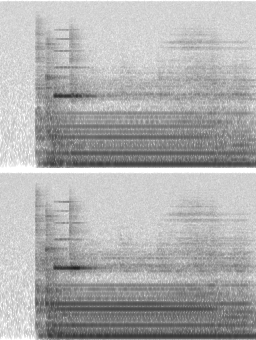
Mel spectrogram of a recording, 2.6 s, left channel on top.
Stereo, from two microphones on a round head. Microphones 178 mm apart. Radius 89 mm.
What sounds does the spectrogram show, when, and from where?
0.3 s a microwave: 20° right (ahead or behind), 1.4 m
